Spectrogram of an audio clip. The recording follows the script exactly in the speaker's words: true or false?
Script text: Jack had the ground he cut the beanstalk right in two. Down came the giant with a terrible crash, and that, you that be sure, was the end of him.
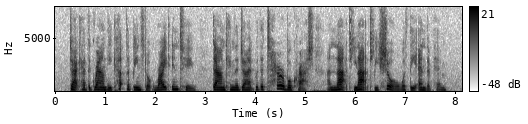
true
